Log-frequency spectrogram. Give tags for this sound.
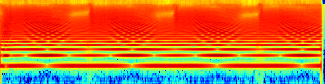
casio; magicalligth

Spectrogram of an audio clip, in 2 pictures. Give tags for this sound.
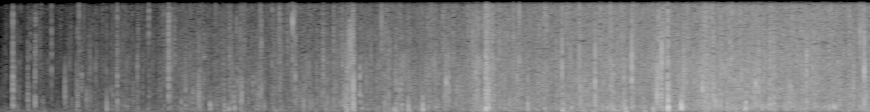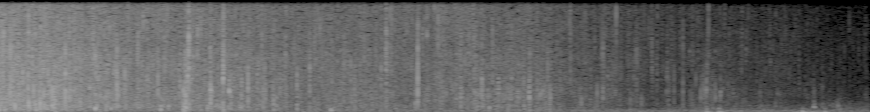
avalanche; destruction; fall; rock; rubble; slide; stone

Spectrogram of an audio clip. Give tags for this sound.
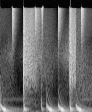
trance; electronica; drum; kick

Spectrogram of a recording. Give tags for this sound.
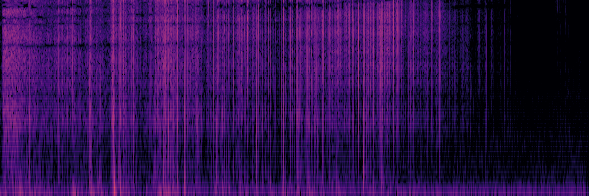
burn; burning; cigarette; crackle; extinguished; fire; flame; fuse; match; sizzle; spark; sparks

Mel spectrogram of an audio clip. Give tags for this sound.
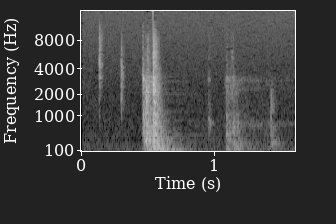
locking; button; lock; click; car; key

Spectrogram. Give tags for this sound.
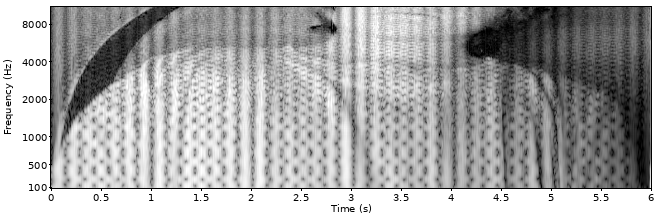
Image; Remix; Soundeffect

